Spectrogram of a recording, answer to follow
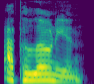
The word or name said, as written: apollonian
